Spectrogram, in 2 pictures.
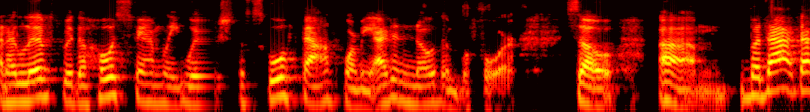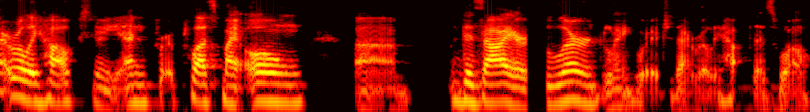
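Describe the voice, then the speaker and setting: A woman speaks in a Chinese accent at a fairly low pitch. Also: lively intonation, moderate pace. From China. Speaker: real estate investor. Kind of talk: interview. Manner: halting, many fillers.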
